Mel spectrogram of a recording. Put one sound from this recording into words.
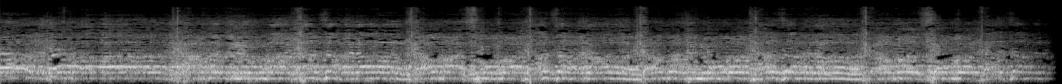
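A man chants loudly and passionately into a microphone.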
